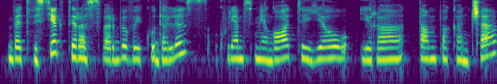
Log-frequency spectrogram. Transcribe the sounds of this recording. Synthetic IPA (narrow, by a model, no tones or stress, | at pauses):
bʲɛt̪ʋʲɪst̪ʲiɛkt̪ɐɪiːɾɐsʋɐɾʲbʲɪʋɐɪkuːd̪ɐlʲɪskʊɾʲiɛmsmʲiɛɡoːt̪ʲɪjɛʊiːɾɐt̪ɐmpɐkɐnʲt͡ʃʲɛ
